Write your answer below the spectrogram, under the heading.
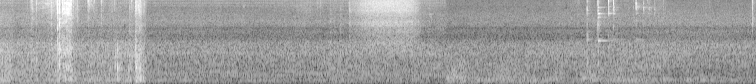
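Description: Hands handling a paper snack packet, a crinkly rustle with a few sharp clicks in the first second and a half. A short soft hiss follows about four seconds in, then a few light clinks about six seconds in.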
